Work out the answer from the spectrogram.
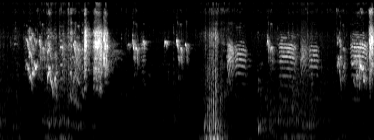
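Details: Breeding pair of budgerigars gives short bursts of bright, buzzy chirps and warbles, broken by a single dull low thud near the middle.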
